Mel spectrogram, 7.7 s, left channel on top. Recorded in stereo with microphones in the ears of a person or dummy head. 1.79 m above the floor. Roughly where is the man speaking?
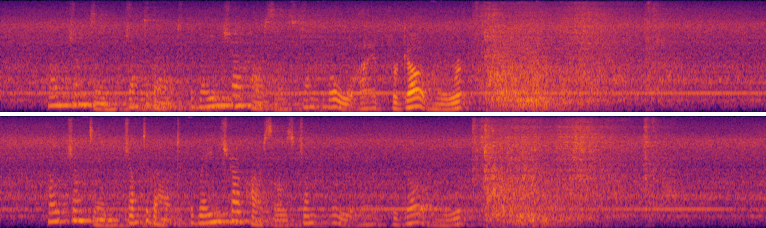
Left.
